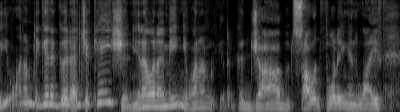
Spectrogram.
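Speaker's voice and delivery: ordinary talk, nothing marked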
